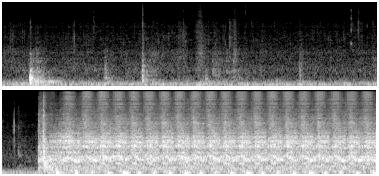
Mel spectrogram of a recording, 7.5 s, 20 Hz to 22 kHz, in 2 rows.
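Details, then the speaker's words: Late-1950s Minneapolis Moline 445 tractor with a rebuilt Marvel Schebler TSX-633 carburetor, strong spark and compression that sounds good: quiet ticking, then it catches on ether and runs fairly evenly; fuelling issue suspected. "guess the next question is well doesn't matter I'm spraying it with ether well we know it'll at least run"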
